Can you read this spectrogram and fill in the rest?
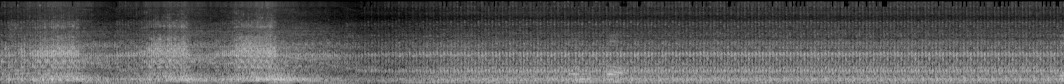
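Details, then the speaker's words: Toyota HiAce idling steadily after alternator and drive belt replaced with new; engine settles into a smooth even hum, battery warning light goes off, charging reads normal (about 1095 shown): normal idle after repair. "charging normal na mga boss. So okay na, goods na."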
